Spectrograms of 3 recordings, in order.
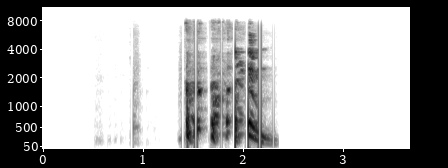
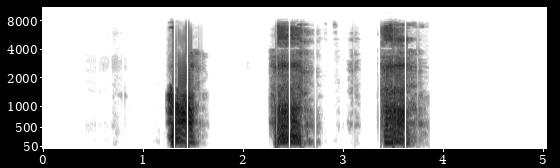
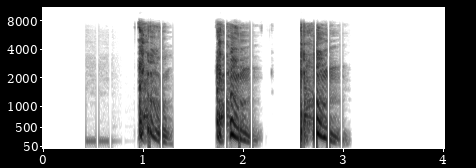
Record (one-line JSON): {"cough_length": "3.7 s", "cough_amplitude": 26946, "cough_signal_mean_std_ratio": 0.24, "exhalation_length": "5.0 s", "exhalation_amplitude": 27727, "exhalation_signal_mean_std_ratio": 0.29, "three_cough_length": "4.0 s", "three_cough_amplitude": 27847, "three_cough_signal_mean_std_ratio": 0.33, "survey_phase": "beta (2021-08-13 to 2022-03-07)", "age": "45-64", "gender": "Male", "wearing_mask": "No", "symptom_none": true, "smoker_status": "Never smoked", "respiratory_condition_asthma": false, "respiratory_condition_other": false, "recruitment_source": "REACT", "submission_delay": "3 days", "covid_test_result": "Negative", "covid_test_method": "RT-qPCR", "influenza_a_test_result": "Negative", "influenza_b_test_result": "Negative"}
